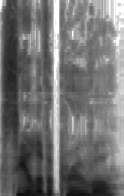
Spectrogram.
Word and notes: seal of approval: American English

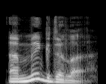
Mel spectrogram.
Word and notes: amygdala: British English

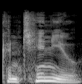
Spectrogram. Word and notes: continue: American English

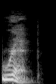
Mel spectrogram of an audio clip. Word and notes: rep: British English

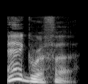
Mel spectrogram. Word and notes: agrapha: British English

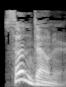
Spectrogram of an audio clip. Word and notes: sundowner: British English

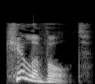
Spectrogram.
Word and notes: kilovolt: British English

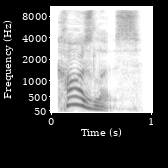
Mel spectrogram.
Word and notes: causeless: British English

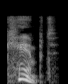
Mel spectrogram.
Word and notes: camped: British English

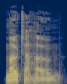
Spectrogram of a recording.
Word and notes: motor home: British English

